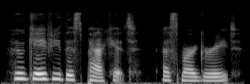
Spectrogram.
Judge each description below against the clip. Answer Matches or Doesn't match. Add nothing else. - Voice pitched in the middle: Doesn't match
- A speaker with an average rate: Matches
